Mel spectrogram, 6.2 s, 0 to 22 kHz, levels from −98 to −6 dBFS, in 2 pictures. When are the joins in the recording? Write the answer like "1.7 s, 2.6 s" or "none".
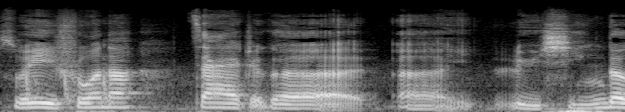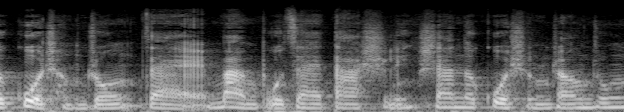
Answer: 1.9 s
